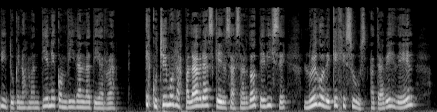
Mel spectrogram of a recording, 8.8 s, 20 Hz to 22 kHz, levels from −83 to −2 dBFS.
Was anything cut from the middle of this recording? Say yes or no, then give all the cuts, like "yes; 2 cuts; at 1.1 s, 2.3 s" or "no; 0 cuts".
no; 0 cuts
